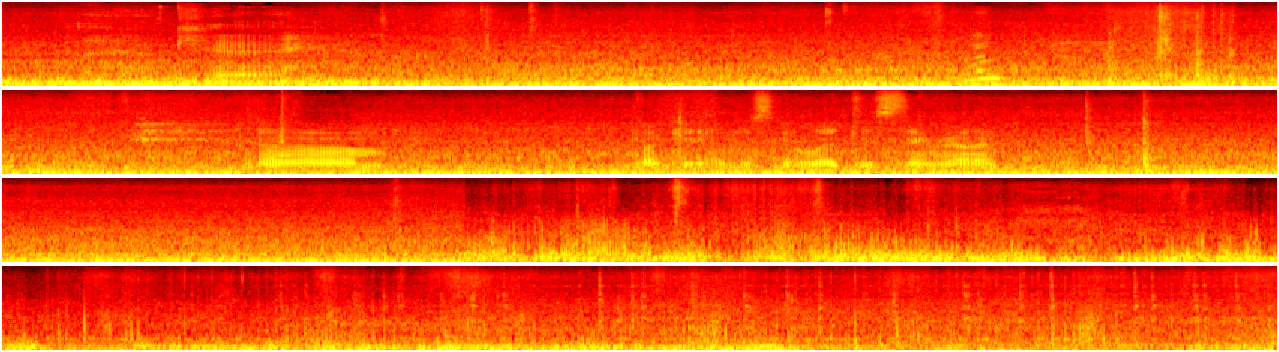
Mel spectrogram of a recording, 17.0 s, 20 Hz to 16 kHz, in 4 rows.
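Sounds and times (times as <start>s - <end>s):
car engine idling: 0.0s - 17.0s
wind buffeting microphone: 0.0s - 17.0s
rustling noise: 10.1s - 17.0s.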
